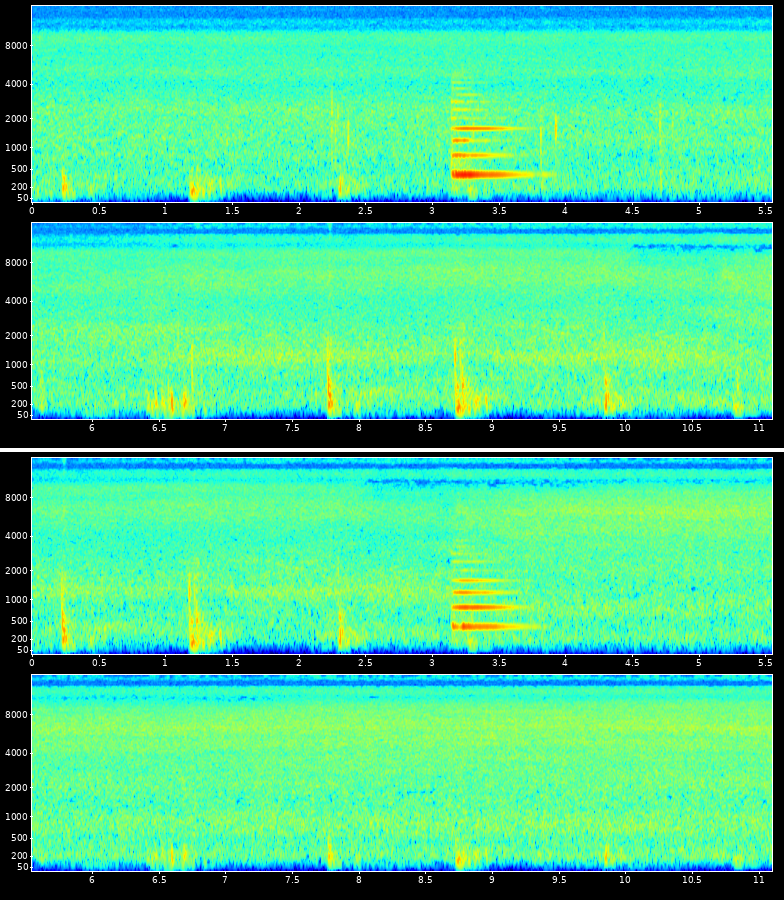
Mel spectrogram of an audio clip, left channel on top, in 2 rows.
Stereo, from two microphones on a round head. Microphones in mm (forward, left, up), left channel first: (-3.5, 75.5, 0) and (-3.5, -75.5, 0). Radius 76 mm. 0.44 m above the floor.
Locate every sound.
3.1 s a piano: 35° left (ahead or behind), 3 m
